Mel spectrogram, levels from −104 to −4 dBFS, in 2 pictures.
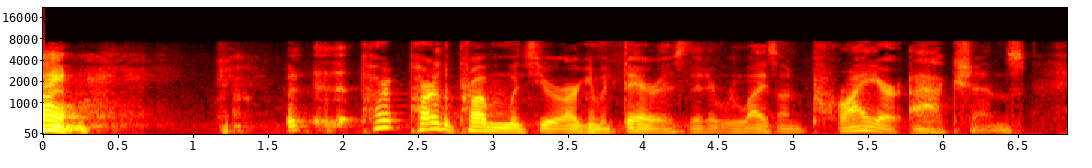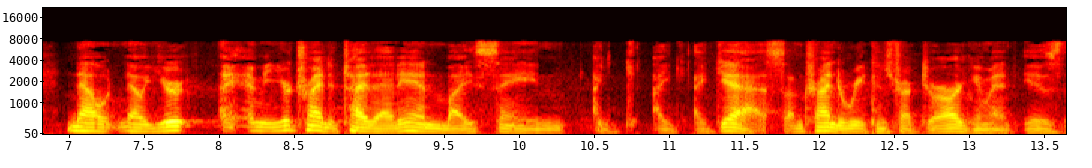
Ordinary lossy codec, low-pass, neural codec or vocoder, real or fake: MP3, 64 kbps; 7.2 kHz; codec, 16 kHz in and 24 kHz out, 2.2 kbps, FireRedTTS-2 codec; fake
